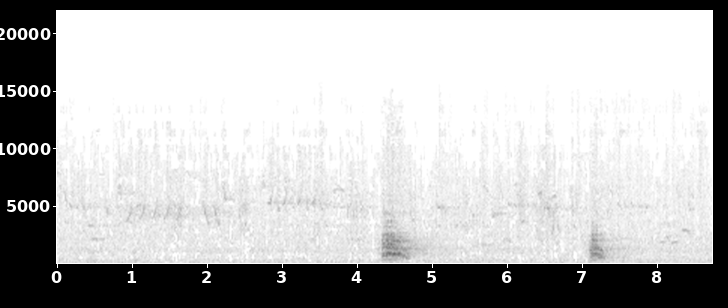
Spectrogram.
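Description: Roe deer buck barking twice: a short, harsh bark about four seconds in and a shorter one about three seconds later.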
